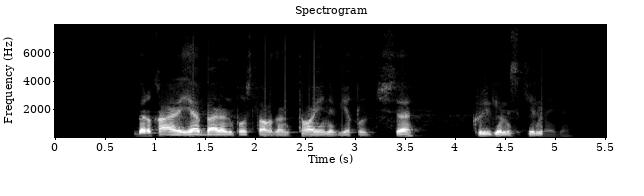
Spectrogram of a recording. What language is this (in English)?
Uzbek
